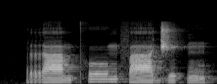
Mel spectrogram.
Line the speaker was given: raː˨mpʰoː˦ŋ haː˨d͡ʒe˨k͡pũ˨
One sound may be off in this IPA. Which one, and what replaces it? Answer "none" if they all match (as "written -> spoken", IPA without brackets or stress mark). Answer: h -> f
